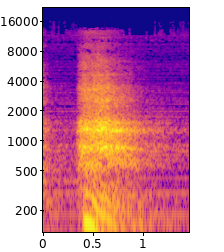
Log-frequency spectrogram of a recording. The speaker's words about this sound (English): Everybody just take a deep breath and just go,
